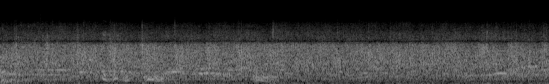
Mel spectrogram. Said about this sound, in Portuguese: Vamos aplaudir ao nome do Senhor por cada vida que está chegando.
